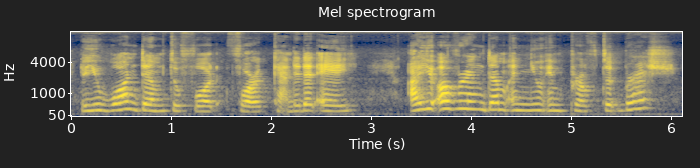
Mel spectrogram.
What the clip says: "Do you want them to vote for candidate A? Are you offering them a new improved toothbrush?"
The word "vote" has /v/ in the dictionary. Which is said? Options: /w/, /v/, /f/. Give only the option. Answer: /f/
